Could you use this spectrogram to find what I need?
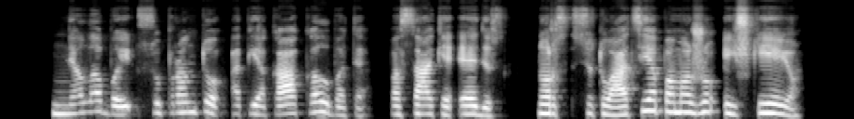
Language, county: Lithuanian, Vilnius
